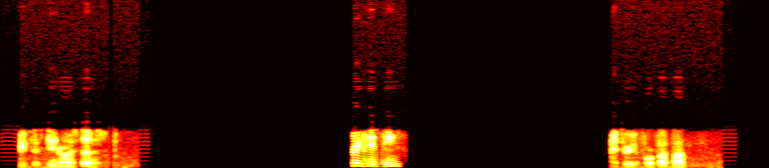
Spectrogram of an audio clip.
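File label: Raleigh Police Northeast District Dispatch, p25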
